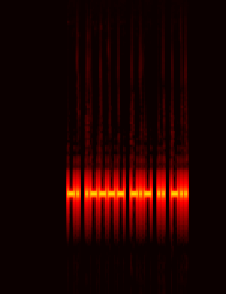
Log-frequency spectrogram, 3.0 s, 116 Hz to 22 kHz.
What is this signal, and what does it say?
Morse code, heard as a keyed tone, about 40 wpm, 700 Hz. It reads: N1KID
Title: USA Call Signs - 6x Character Spacing - 40wpm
